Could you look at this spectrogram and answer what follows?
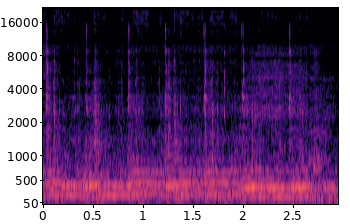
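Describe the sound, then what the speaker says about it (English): A sewing machine stitches a sleeve seam around an armhole at a slow, steady pace, its motor hum and needle clatter running continuously and close for the whole stretch, moderately quiet with no speech. "I'm simply going to sew this seam all the way around as if I were sewing something onto the armhole opening"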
